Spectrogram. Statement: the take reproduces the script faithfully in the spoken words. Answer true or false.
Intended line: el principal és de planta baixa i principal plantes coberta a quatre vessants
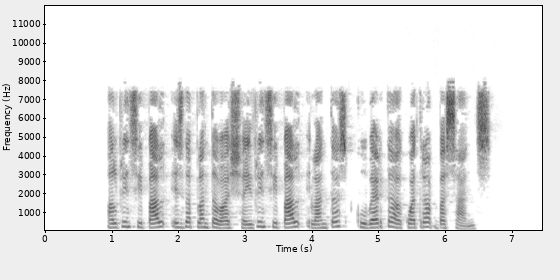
true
